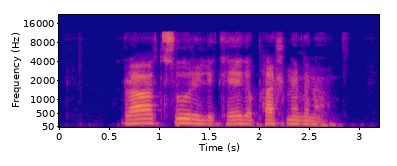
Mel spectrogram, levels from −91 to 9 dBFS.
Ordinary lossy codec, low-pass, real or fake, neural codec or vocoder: Opus, 16 kbps; 10.8 kHz; real; none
